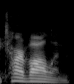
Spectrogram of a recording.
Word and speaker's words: Tar Valon: uh tar uh tar how do they pronounce it tar volley they say tar valon they say in the audio books they say tarvalen uh and so we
